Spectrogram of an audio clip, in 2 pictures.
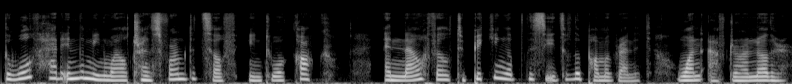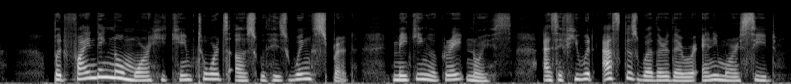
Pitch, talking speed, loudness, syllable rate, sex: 215 Hz, 200 wpm, -18 LUFS, 5.6 syllables/s, female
